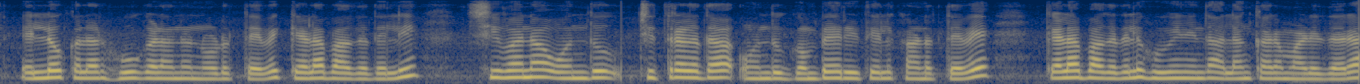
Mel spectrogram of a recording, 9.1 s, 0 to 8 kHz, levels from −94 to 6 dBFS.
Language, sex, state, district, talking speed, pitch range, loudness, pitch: Kannada, female, Karnataka, Shimoga, 105 wpm, 205-240 Hz, -21 LUFS, 220 Hz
